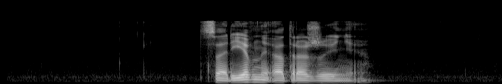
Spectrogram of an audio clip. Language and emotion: Russian, neutral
